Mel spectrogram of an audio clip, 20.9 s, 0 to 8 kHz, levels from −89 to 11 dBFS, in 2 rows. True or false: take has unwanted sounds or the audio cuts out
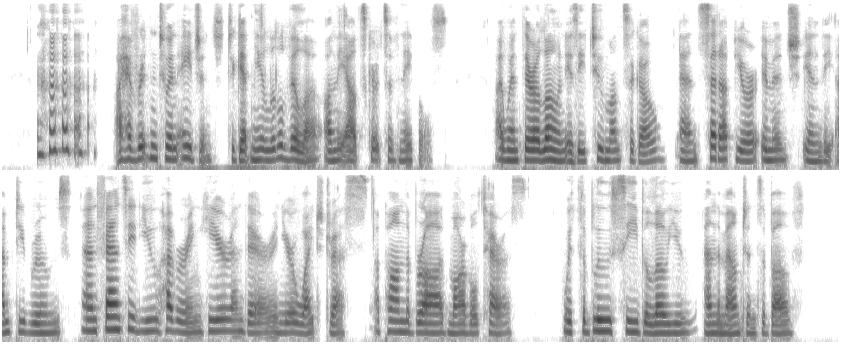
true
